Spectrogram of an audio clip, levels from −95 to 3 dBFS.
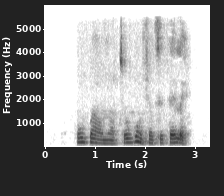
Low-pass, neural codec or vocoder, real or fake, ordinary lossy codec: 5.4 kHz; none; real; AAC, 24 kbps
